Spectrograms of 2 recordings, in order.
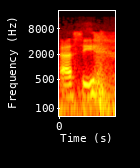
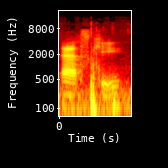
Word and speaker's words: ASCII: is it I see I was pronouncing Essie ASCII McGee and he's just it's ASCII though ASCII ASCII well it's a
